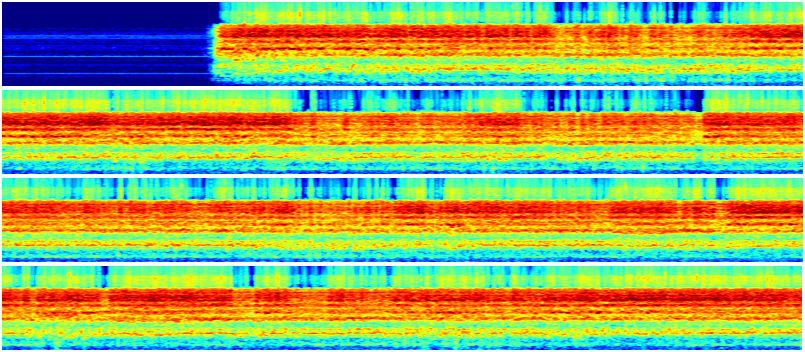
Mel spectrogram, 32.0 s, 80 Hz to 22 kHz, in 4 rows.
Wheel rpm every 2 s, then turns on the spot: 0, 130, 230, 230, 220, 220, 230, 230, 230, 230, 220, 220, 210, 230, 230, 220.
none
